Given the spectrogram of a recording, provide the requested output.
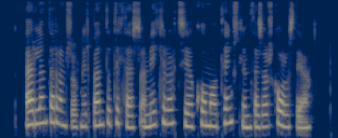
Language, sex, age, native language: Icelandic, female, 20-29, Icelandic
